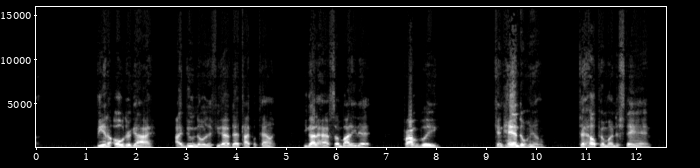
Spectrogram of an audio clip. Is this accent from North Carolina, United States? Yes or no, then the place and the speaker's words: no; Nebraska, United States; us folk in Nebraska that's from Nebraska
